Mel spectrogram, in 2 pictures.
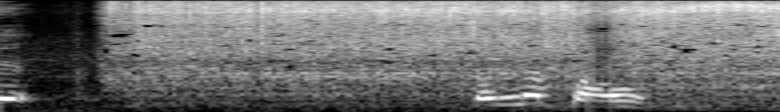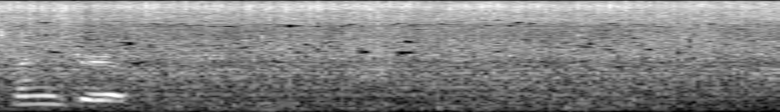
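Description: Water runs steadily from a tap and splashes into a plastic colander.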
